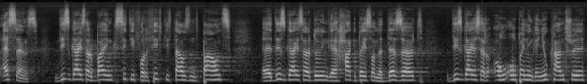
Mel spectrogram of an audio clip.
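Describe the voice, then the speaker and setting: Excitable Polish man on a reverberant stage. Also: high-pitched. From Poland. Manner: rambling, enthusiastic, many restarts. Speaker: lightning talk speaker. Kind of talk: informal conference talk. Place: large tent stage at hacker camp. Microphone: handheld mic.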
